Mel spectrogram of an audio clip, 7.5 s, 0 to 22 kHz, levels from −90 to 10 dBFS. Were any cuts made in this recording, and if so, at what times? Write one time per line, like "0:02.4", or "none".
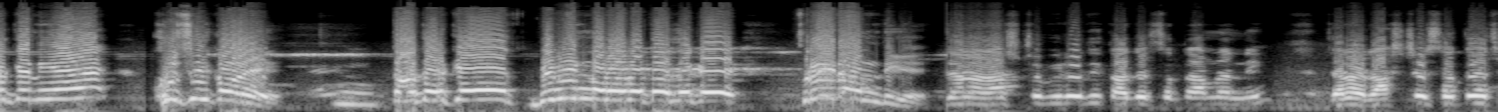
0:04.7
